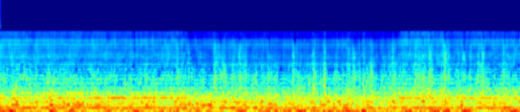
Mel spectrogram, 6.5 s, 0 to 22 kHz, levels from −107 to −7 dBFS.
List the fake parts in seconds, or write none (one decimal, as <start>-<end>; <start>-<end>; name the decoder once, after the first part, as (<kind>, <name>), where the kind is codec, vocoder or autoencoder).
0.0-6.5 (vocoder, BigVGAN v2)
